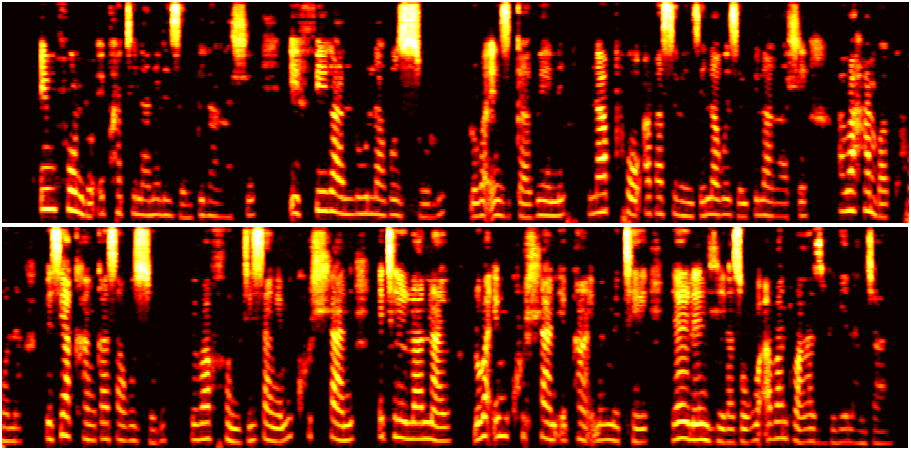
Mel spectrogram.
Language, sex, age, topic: North Ndebele, female, 36-49, health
